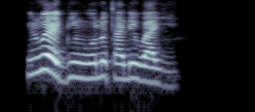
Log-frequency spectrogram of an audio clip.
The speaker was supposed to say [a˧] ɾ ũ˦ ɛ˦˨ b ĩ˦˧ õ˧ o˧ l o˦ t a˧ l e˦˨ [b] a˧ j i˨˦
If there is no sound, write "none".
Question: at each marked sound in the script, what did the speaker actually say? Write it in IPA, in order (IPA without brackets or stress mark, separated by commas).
i˧, w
